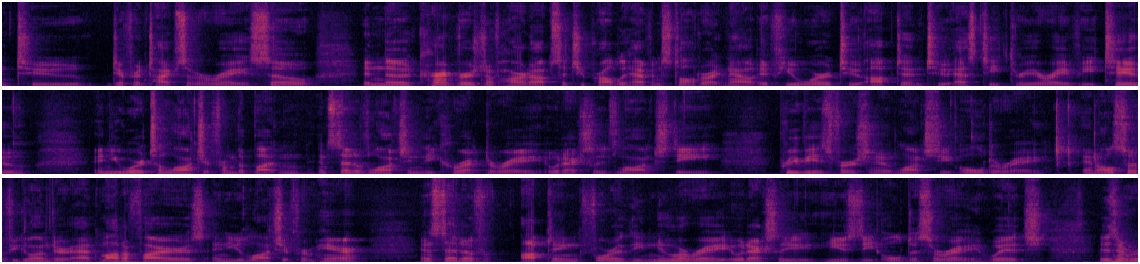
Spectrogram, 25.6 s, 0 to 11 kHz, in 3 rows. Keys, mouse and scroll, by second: 8.5 click, 9.8 click, 12.1-14.2 scroll up 3, 15.6 right click, 16.4 q, 19.0 q, 19.2 click, 21.0-23.2 scroll up 1, 23.2 scroll up 2, 24.5 right click.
